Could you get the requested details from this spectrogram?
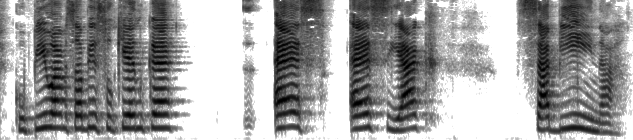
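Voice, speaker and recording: Against a quiet background, a woman talks at a very slow pace in a high voice with fairly even intonation and long, frequent pauses. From Poland. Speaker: vlogger. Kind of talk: casual vlog monologue. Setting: at home. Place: home room. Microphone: phone near.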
